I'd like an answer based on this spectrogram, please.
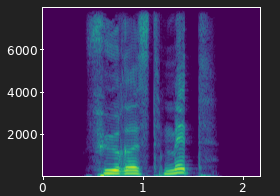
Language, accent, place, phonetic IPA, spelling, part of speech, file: German, Germany, Berlin, [ˌfyːʁəst ˈmɪt], führest mit, verb, De-führest mit.ogg
- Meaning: second-person singular subjunctive II of mitfahren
